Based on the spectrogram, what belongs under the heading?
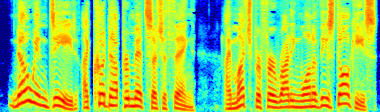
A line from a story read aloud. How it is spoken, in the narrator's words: cried Pinocchio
